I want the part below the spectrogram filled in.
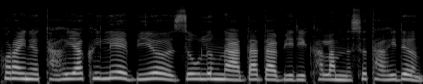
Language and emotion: Bodo, neutral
